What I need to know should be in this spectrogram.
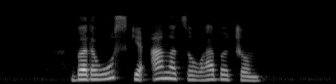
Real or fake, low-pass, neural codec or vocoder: fake; 9.9 kHz; codec, 24 kHz, 0.9 kbps, WavTokenizer, large speech release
